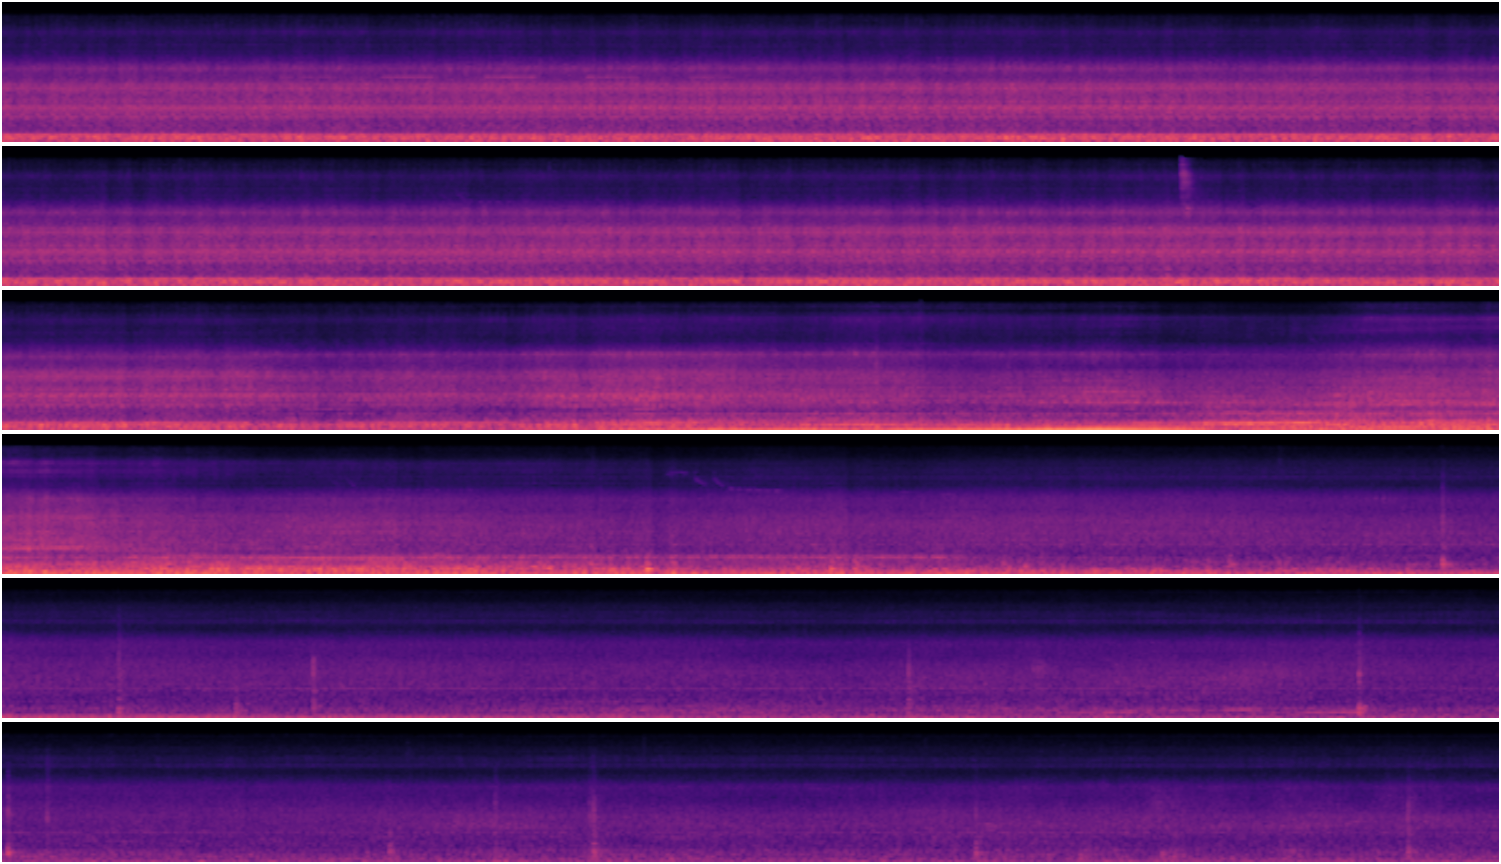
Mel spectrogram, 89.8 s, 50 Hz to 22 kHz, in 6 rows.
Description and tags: train leaving varde
At the trainstation in Varde, Denmark. Waiting for the train to departure. The train is a CORADIA LINT 41 which has been driving since 2000 in jutland, Denmark.
Recorded with a Sony HI-MD walkman MZ-NH1 minidisc recorder and a pair of binaural microphones. Edited in Audacity 1.3.9.
denmark, trainstation, varde, train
